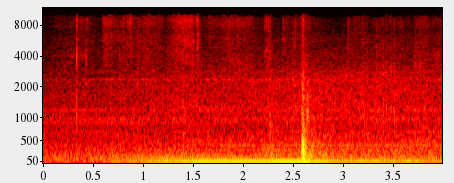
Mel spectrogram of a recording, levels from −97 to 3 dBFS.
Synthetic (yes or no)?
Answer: no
